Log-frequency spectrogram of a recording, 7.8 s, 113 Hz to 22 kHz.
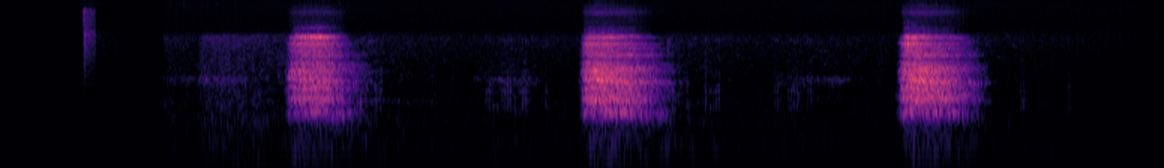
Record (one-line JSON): {"exhalation_length": "7.8 s", "exhalation_amplitude": 6727, "exhalation_signal_mean_std_ratio": 0.32, "survey_phase": "alpha (2021-03-01 to 2021-08-12)", "age": "65+", "gender": "Male", "wearing_mask": "No", "symptom_none": true, "smoker_status": "Never smoked", "respiratory_condition_asthma": false, "respiratory_condition_other": false, "recruitment_source": "REACT", "submission_delay": "3 days", "covid_test_result": "Negative", "covid_test_method": "RT-qPCR"}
